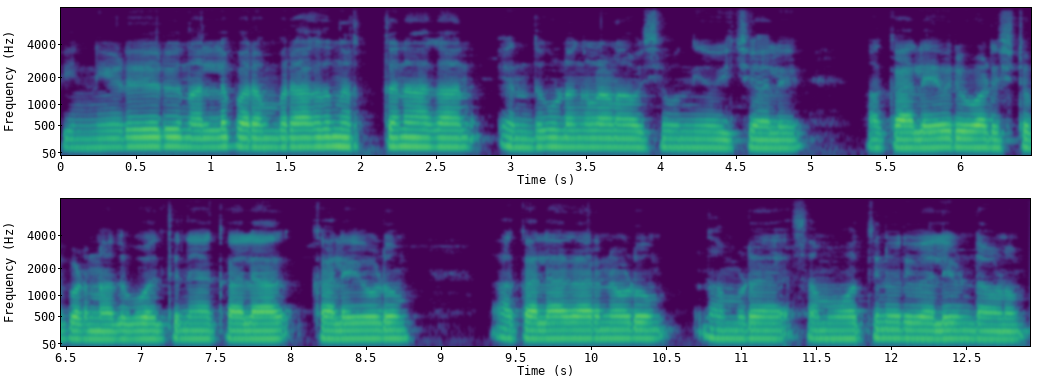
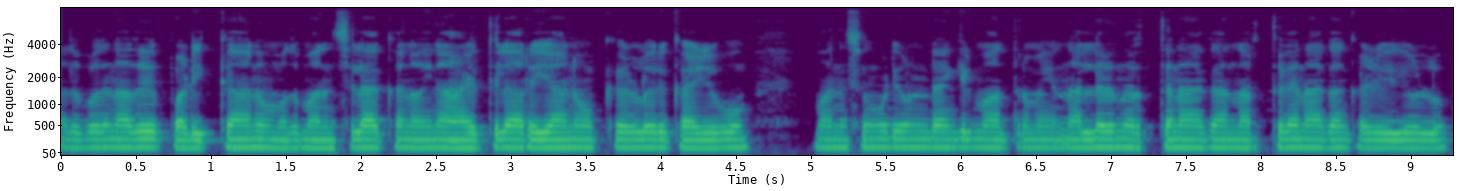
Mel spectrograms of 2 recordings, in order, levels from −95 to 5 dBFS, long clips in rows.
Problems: low volume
